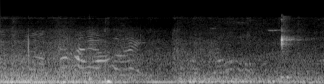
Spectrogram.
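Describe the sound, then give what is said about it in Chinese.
A motorcycle taxi, the traditional local tuk-tuk, drones steadily on the road, a low, continuous rumble with traffic noise and faint background voices mixed in. “你听到路上摩托车的声音了吗？这个摩托车就是他们这里非常传统的 taxi。”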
